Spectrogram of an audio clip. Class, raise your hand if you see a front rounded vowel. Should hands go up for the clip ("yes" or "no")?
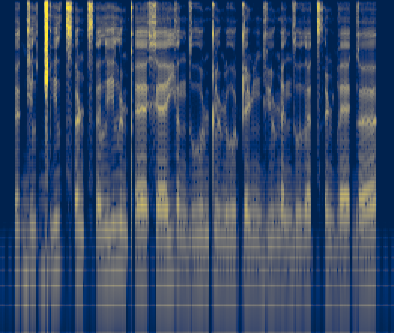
yes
